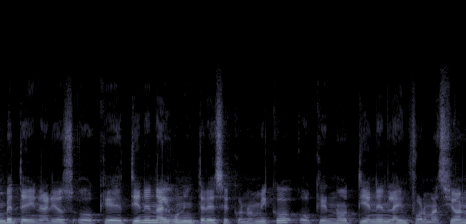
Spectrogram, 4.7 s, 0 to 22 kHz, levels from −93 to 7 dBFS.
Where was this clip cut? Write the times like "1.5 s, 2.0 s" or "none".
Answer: none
